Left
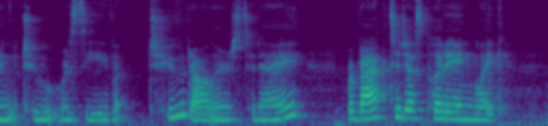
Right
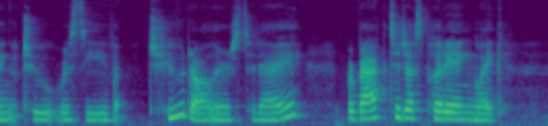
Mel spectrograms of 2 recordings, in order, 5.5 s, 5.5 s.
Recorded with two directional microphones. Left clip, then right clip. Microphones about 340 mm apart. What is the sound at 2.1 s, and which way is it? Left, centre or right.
Speech, right.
